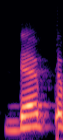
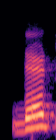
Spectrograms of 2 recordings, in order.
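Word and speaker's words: debt: जैसे यह लिखा है डी ई बी टी। तो जिन बच्चों को जानकारी नहीं है वो इसको डेप्ट पढ़ते हैं। लेकिन यह पढ़ा जाएगा डे। डेट होता है कर्ज और इसी तरह यह हो जाएगा डेटर।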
